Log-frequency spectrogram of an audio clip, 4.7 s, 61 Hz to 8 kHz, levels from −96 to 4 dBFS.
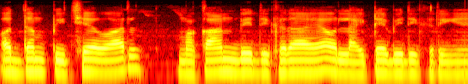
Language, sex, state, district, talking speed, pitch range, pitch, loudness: Hindi, male, Uttar Pradesh, Lucknow, 190 wpm, 115-130 Hz, 125 Hz, -16 LUFS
